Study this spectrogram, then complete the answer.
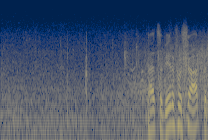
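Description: A bat strikes a cricket ball with a sharp knock.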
